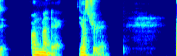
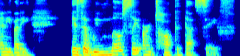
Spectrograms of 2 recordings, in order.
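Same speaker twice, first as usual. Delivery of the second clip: usual speaking voice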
